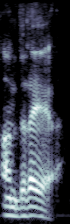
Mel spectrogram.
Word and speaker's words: Andrea: It is in German. The correct pronunciation is Andrea. Andrea.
